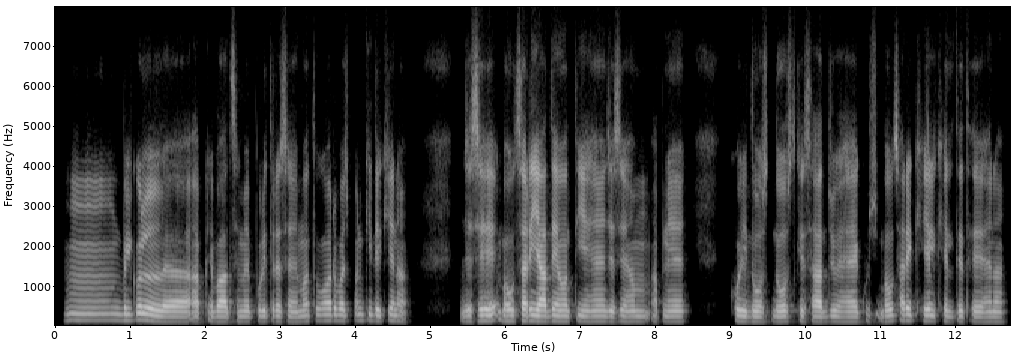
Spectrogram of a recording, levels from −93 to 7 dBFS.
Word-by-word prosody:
हुँ, 160 -1 -5
बिल्कुल 160 +2 +2 0.7
आपकी - - -3
बात 125 0 +4
से 125 - -9
मैं 130 0 -2
पूरी 130 0 -2
तरह 135 0 -3
सहमत 130 +2 -4
हूँ 145 - -5
और 150 0 +1
बचपन 145 +1 -3
की 150 +1 -7
देखिए 145 +1 -1
ना 140 - -4 0.8
जैसे 140 - 0 0.3
बहुत 140 0 0
सारी 145 -1 +6
यादें 135 +1 +7
होती 135 +1 -1
हैं, 130 0 0
जैसे 130 +1 -2
हम 130 0 -4
अपने 130 -1 -3 0.6
कोई 135 -2 +1
दोस्त 125 -1 -2
दोस्त 130 0 -1
के 135 - -3
साथ 125 0 +3
जो 135 -1 -1
है 125 0 0
कुछ 145 +4 -14
बहुत 140 +1 -1
सारे 150 +1 +3
खेल 140 -1 0
खेलते 130 -1 -4
थे 125 - -6
है 120 - -3
ना। 125 0 -1
135 Hz, 185 wpm, -25 LUFS, 130-145 Hz, 0.8 s, यादें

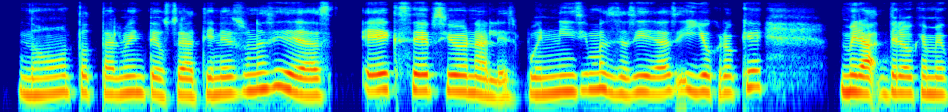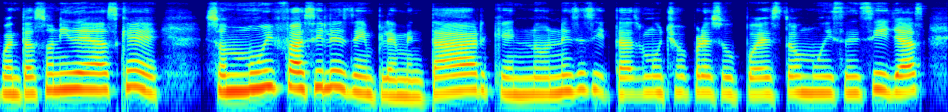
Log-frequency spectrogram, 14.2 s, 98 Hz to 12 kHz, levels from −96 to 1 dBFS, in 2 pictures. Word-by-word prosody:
No, 220 +2 -3
totalmente. 225 0 -2
O - - -5
sea, 200 +1 0
tienes 220 +2 -2
unas 255 +3 +1
ideas 220 -8 +3 0.2
excepcionales, 245 -7 +2
buenísimas 240 +5 0
esas 220 -1 -3
ideas. 230 0 +1
Y 245 - -3
yo 240 -1 +3
creo 230 -1 -5
que, 290 +2 0 0.6
mira, 235 -2 +6
de 220 +2 -1
lo 225 -1 +1
que 225 - -3
me 215 -1 -1
cuentas 220 0 -2
son 255 0 0
ideas 260 -1 +3
que 275 -7 -1 0.3
son 240 0 +1
muy 270 +4 +4
fáciles 280 0 +3
de 235 - -1
implementar, 220 +4 -1
que 220 -3 -6
no 215 0 -4
necesitas 230 -2 -4
mucho 230 0 -8
presupuesto, 220 0 -5
muy 225 0 -4
sencillas 235 +2 -1
230 Hz, 150 wpm, -25 LUFS, 215-250 Hz, 0.6 s, mira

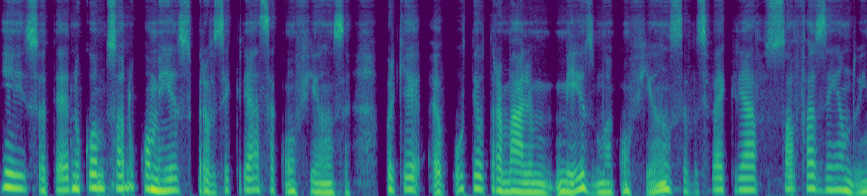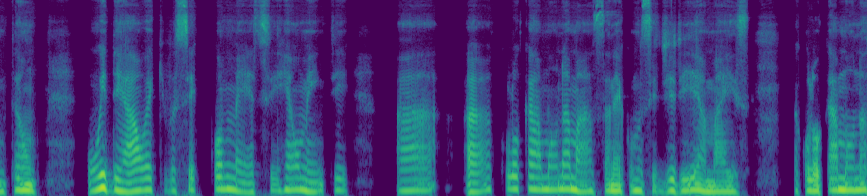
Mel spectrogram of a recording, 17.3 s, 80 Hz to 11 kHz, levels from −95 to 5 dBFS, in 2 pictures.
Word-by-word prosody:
Isso, 210 -5 +3
até 185 +2 -2
no 210 - +4
co 220 +1 +4
só 210 0 +1
no 235 +1 -2
começo 185 -4 +5
pra 175 -2 -2
você 150 +5 -4
criar 185 +2 -4
essa 185 -2 -4
confiança, 150 -4 -1 0.3
porque, 195 0 -2
eh, - - -1
o 205 - -5
teu 205 -1 -1
trabalho 155 -6 +1
mesmo, 150 -2 +2
a 150 - -3
confiança, 125 - -1
você 150 -1 -6
vai 190 0 -2
criar 190 0 -3
só 105 - -4
fazendo. 185 - -1
Então, 95 - +1 0.5
o 180 +6 +5
ideal 175 -4 +5
é - - +1
que 175 - -20
você 175 +1 -5
comece 185 -8 -2
realmente 185 -1 -3 0.5
a 180 +1 -5 0.3
a 160 +5 -1
colocar 205 -1 -2
a 195 - -1
mão 195 0 0
na 200 0 +2
massa, 165 - 0
né, 90 0 +4
como 180 -1 -1
você - - -4
diria, 95 - +1
mas 80 0 -1 0.4
a - - -12
colocar 85 - +1
a - - +4
mão 185 -1 +6
na 190 0 +3
180 Hz, 175 wpm, -22 LUFS, 155-195 Hz, 0.5 s, mão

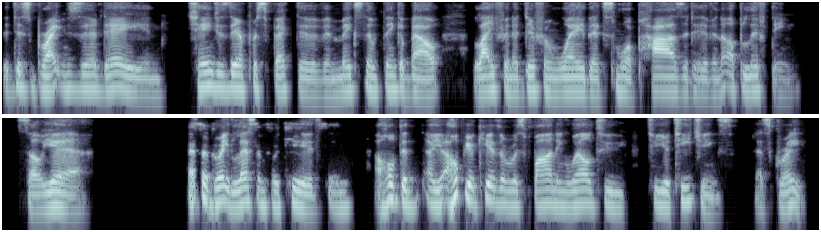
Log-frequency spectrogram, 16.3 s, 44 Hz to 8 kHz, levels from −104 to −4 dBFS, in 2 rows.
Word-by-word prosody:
that - - -11
just 145 -3 +1
brightens 140 0 +3
their 140 0 -2
day 130 -3 -1
and 115 -1 -13 0.3
changes 150 -1 +1
their 145 -1 +3
perspective 130 -4 -1
and 110 +1 -7
makes 130 +2 0
them 130 -3 -4
think 135 +1 -5
about 115 0 +3 0.3
life 130 +2 +2
in 120 - -3
a 120 - -4
different 125 0 -4
way 125 0 +1
that's 115 -1 +2
more 125 -1 -4
positive 125 -2 +3
and 115 - -8
uplifting, 125 -3 -7 0.4
so 115 0 0
yeah. 125 -3 +2 1.0
That's - - +2
a - - +6
great 160 -2 +4
lesson 150 +1 +2
for 130 - -5
kids 125 -5 -2
and 130 -2 -10 0.2
I - - -1
hope 180 -1 +1
that 145 -1 +1
I 145 - 0
hope 230 -1 +3
your 180 - +7
kids 170 -2 +1
are 150 - -1
responding 140 0 +1
well 145 0 +2
to 135 -3 -6 0.3
to 145 - -5
your 135 -2 -1
teachings, 135 - -2 0.2
that - - -11
great. - - -4
130 Hz, 180 wpm, -24 LUFS, 125-145 Hz, 1.0 s, your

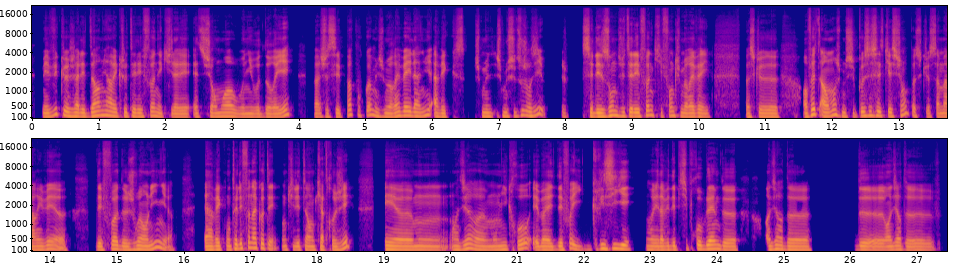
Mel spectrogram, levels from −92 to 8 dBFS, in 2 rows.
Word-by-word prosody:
mais 115 - +2
vu 150 +11 -1
que 155 -7 +2
j'allais 125 -2 +2
dormir 150 +6 +2
avec 135 -3 +1
le 130 - 0
téléphone 120 +3 0
et - - 0
qu'il 110 0 -4
allait 105 0 0
être 115 - -3
sur 115 +2 -1
moi 125 +1 +2
ou 110 -3 -2
au - - -1
niveau 110 0 -1
de 100 - -11
l'oreiller, 115 - +2 0.3
bah, 115 - 0
je 110 +1 -3
sais 115 +1 -1
pas 170 - -2
pourquoi, 155 -3 -4
mais 145 - -1
je 115 -1 -5
me 115 - +2
réveille 145 +6 +3
la 135 -2 +1
nuit 160 +7 -1
avec 115 -2 -1
s - - -10
je - - -9
me 125 0 +1
je - - -4
me - - 0
suis 125 +1 -3
toujours 150 +1 -1
dit: 180 +5 -1 0.3
«J 120 - -8 0.3
c'est 125 - +2
les 120 0 +4
ondes 155 +1 +3
du 135 -2 -1
téléphone 130 +5 +3
qui 155 -5 -9
font 145 +5 -4
que 150 - -3
je 135 - -7
me 115 - +2
réveille». 115 -1 +1 0.5
Parce 110 -1 -1
que 115 -2 0 0.4
en 115 - +2
fait, 190 +7 +3
à - - +3
un - - +6
moment, 155 +8 +2
je 150 - -5
me 125 - -1
suis 115 - -3
posé 140 +1 +1
cette 145 -1 +1
question, 140 - 0
parce 140 - -6
que - - -8
ça 110 0 -3
m'arrivait, 115 -9 +1
heu, - - 0 0.5
des 110 - +2
fois 135 +4 +1
de 115 -2 0
jouer 115 +4 +1
en 120 - +3
ligne, 175 +7 0 0.5
et - - +3
avec 115 0 +2
mon 115 - +1
téléphone 160 +6 +1
à 175 - +4
côté. 155 -5 -2
Donc 115 0 -6
il 115 - -3
était 115 +1 -1
en 110 -1 +1
4G 115 - -1 0.5
et 125 -1 +5
hem, 115 -1 +1
on 120 - -5
va 115 - +1
dire, 145 +7 +1
heu, 115 -2 +1
mon 110 +1 -1
micro, 130 +7 -1
et - - +2
bah, 115 0 +3
il 110 -1 +1
des 115 0 +3
fois, 155 +7 -1
il 120 -4 -2
grésillait. 140 -1 +2 0.2
Ouais, 115 -1 +1
il 115 - +2
avait 115 +1 +1
des 120 0 0
petits 115 - -6
problèmes 135 +2 +3
de 115 -2 +1 0.4
on - - -1
va - - +1
dire, 130 0 +1
de 115 -1 +1 0.7
de 115 -2 +2
on - - +1
va 110 - +2
dire 120 +1 0
de 110 -1 -2
v - - -25
120 Hz, 260 wpm, -21 LUFS, 115-140 Hz, 0.7 s, un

